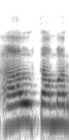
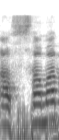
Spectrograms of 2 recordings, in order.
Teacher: আলিফ লামের পরে যদি শামসী অক্ষর আসে তাহলে লামটা উচ্চারিত হয় না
